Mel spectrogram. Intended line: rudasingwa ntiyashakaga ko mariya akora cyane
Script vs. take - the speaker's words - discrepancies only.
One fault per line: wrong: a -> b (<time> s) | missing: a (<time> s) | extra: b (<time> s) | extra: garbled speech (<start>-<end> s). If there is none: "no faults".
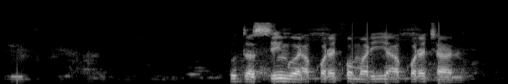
wrong: ntiyashakaga -> akora (3.1 s)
